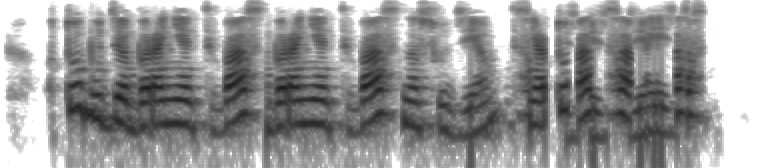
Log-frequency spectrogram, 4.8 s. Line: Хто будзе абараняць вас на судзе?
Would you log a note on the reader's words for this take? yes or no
yes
